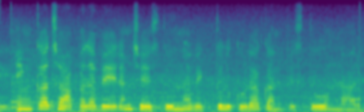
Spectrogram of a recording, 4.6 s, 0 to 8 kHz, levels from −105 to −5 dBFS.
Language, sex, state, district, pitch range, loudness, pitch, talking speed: Telugu, female, Telangana, Mahabubabad, 220-235 Hz, -15 LUFS, 225 Hz, 105 wpm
